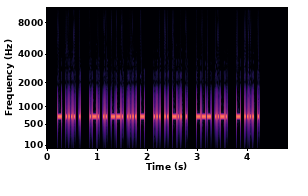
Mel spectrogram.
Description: Morse code, heard as a keyed tone, about 44 wpm, 700 Hz. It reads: THE RIGHT SIDE OF THE
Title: Sets of 5 Words Encore 45wpm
